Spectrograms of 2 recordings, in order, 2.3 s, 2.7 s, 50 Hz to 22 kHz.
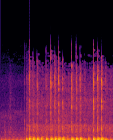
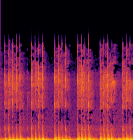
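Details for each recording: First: Fuel-injected motorcycle with a Juken 5 BRT ECU, fuel map tuned at normal working temperature for a rumble idle around 1500–2000 rpm. It fires up into a lumpy, loping idle of heavy thumps with short gaps. Deliberate rumble idle from a custom fuel map. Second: Juken 5 tuned for rumble idle by changing fuel settings at working temperature: lumpy loping idle with uneven thumps about twice a second, then a steady higher blip; deliberately rich tune running as intended.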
